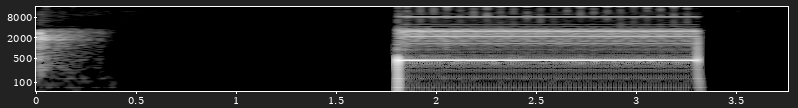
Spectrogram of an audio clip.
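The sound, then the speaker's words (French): Telephone ringing on a call to a mother: one steady, mid-pitched ring tone lasting about one and a half seconds, heard alone after a faint brief noise at the start. “on appelle maman”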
